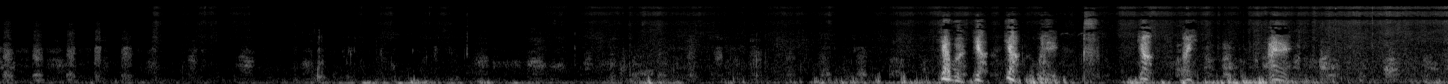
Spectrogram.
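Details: Pair of Dogo Argentino dogs at play outside: quick rhythmic panting, roughly three breaths per second, clear at first, then overlapped by a person talking in German and louder rustling.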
